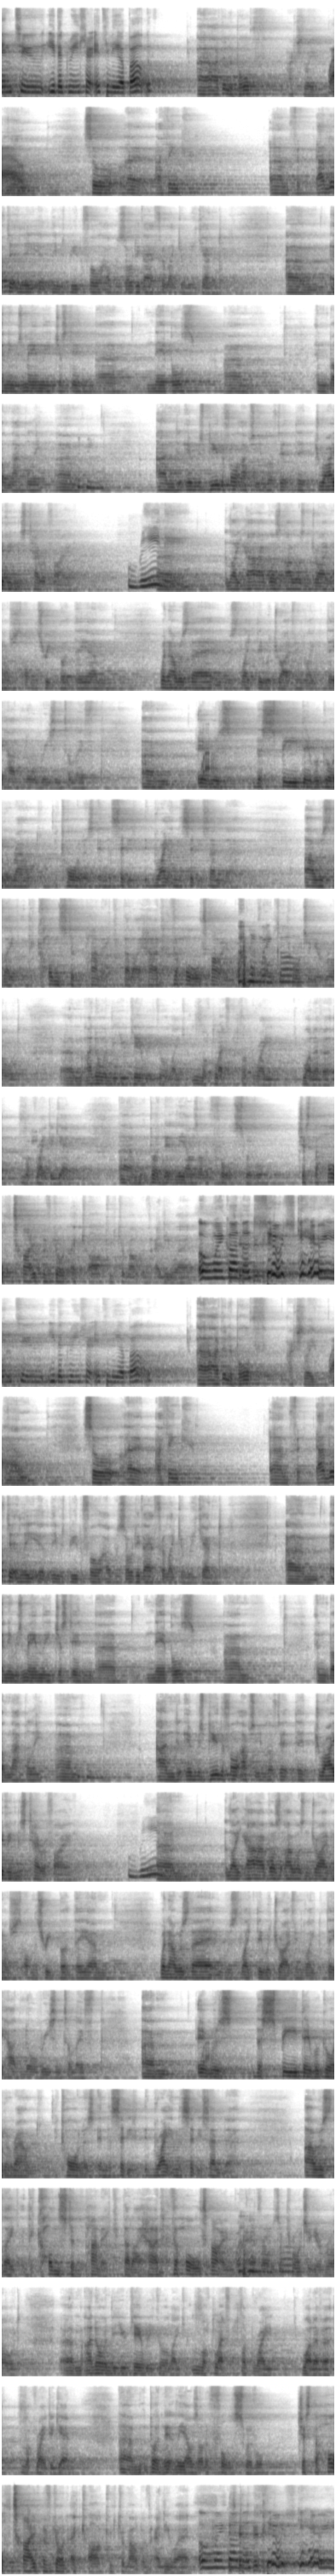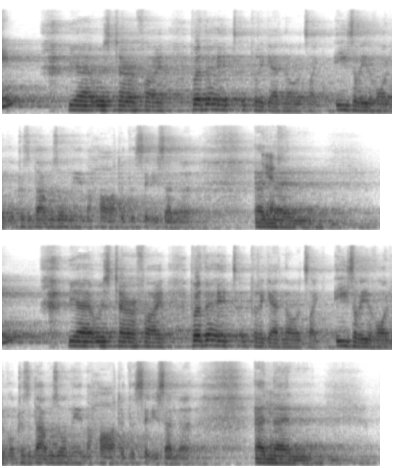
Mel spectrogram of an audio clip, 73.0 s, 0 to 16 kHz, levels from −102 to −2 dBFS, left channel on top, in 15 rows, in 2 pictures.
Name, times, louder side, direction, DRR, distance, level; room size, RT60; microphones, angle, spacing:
voice 1, 0.0-2.2 4.8-5.2 20.6-21.0 26.2-27.1 47.3-48.3 61.4-63.5 71.6-71.7, left 5 dB, 50° left, 12 dB, 0.3 m, -23 dB
voice 2, 2.9-3.9 4.2-5.4 5.7-7.7 8.8-17.6 17.9-18.3 19.2-20.7 21.8-25.5 26.6-27.1 27.6-36.6 37.0-39.6 39.9-42.5 42.8-42.9 43.4-52.8 53.2-57.5 58.0-61.3 61.8-62.4 63.9-72.2, right 2 dB, 35° right, 8 dB, 0.6 m, -29 dB
14.0 x 6.0 x 8.9 m, 2.5 s
head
